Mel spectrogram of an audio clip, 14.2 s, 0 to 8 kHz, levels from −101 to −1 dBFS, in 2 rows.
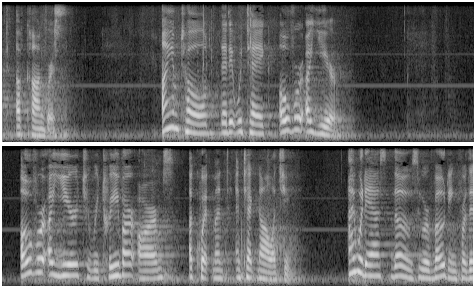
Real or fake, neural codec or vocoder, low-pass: real; none; 7.2 kHz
